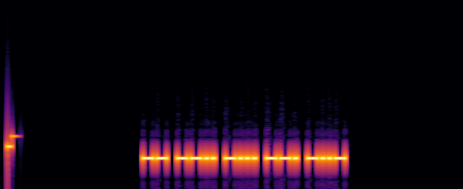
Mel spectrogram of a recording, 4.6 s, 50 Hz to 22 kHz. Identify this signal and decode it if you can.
Morse code, heard as a keyed tone, about 36 wpm, 690 Hz. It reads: MZBGX
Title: Code Groups - 5 Letters - 35wpm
